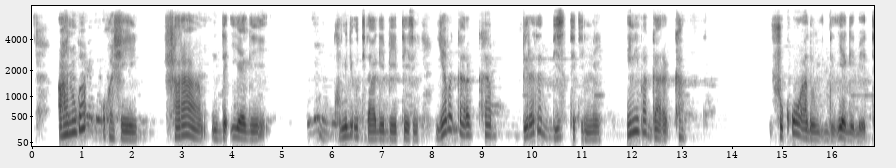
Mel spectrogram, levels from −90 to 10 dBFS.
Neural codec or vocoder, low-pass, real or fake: none; 7.2 kHz; real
